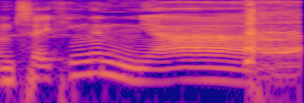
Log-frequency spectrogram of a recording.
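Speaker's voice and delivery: soft, slow socialite drawl, nap stretched out. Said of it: "Put a little Y in there like [name]".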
